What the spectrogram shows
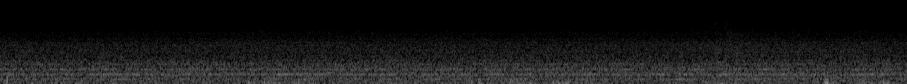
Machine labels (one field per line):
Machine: fan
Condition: normal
